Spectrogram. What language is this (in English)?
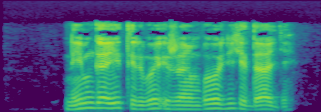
Kinyarwanda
